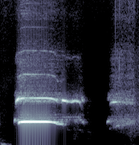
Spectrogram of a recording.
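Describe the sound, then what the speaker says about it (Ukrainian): A toy whistle gives a clear, loud, steady high tone for about a second, then a shorter, fainter second toot after a pause, close by and without speech. "Хто там грається з свистюльками?"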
